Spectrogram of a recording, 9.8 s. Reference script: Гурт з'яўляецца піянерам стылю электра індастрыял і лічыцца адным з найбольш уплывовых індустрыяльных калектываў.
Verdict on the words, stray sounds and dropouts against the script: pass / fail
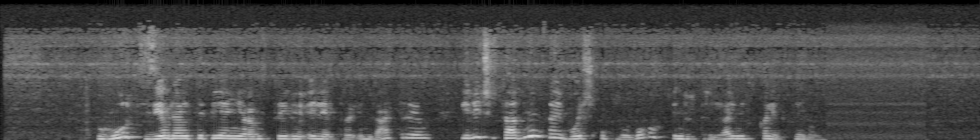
pass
